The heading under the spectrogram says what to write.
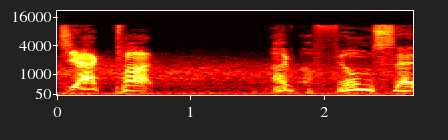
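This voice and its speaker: Someone is shouting in a put-on character voice amid clear background noise. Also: man, extremely high pitch for a man. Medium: video game. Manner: nervous, stammering, excitable.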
